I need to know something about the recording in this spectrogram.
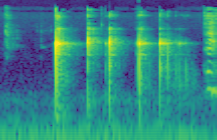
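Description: A hard object tossed onto brick pavers, bouncing: one loud ringing clink, then about five more, coming quicker and fainter as it settles. It is a retrieve article thrown for the dog while he holds a wait.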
